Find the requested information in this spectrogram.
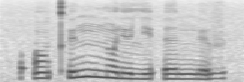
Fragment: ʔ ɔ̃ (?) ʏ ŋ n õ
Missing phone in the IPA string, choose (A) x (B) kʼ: B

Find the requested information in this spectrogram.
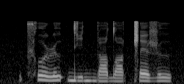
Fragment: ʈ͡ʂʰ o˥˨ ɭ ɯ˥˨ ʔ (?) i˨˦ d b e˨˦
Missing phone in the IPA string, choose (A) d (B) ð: A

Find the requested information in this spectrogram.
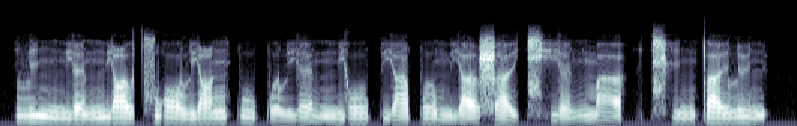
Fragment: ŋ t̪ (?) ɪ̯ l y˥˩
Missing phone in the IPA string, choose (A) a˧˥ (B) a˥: B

